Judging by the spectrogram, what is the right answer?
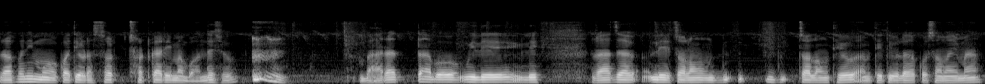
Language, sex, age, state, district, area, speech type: Nepali, male, 30-45, West Bengal, Kalimpong, rural, spontaneous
